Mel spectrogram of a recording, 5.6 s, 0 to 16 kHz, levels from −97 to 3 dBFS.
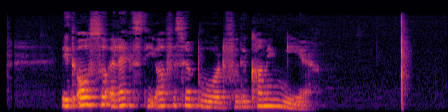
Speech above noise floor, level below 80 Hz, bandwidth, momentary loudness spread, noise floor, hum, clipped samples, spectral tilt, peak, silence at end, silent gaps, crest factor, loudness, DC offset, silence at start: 43 dB; -82 dBFS; 11 kHz; 13 LU; -71 dBFS; none; under 0.1%; -5 dB/octave; -4 dBFS; 0.5 s; none; 28 dB; -29 LUFS; under 0.1%; 0.75 s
